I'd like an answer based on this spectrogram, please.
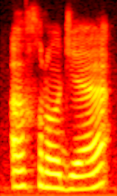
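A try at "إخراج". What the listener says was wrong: tapi jnya tidak panjang ya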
